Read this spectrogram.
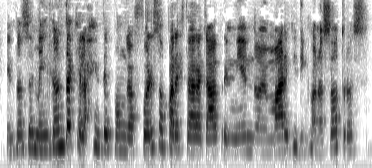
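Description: A woman's voice: a little high, fairly even intonation, a little fast, sharp tone. A woman from Brazil with a Uruguayan-Argentine Spanish accent and Portuguese as her first language, hosting a casual live-stream chat. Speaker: host.

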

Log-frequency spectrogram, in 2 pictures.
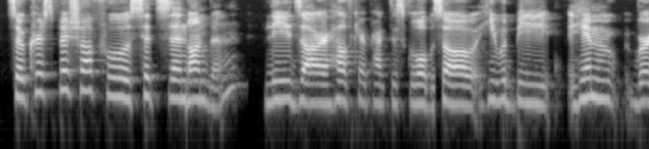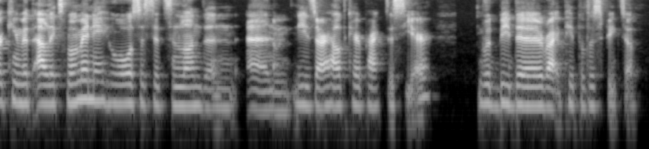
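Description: A woman's voice: on the low side, fairly even intonation, normal speed. A woman from Turkey, a venture capital partner, giving structured, articulate answers in an interview. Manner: articulate, structured explanations with frequent "so" and "you know".

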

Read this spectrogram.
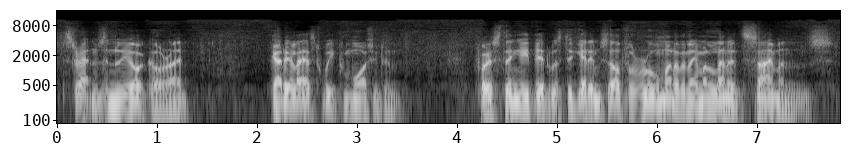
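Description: Low, hard-edged shady private eye. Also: male voice, animated, pushed and bright, heavily acted. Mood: businesslike, shifty. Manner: slangy, brusque, fast-talking hustler. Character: hard-up, gambling, shifty male private detective. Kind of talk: 1950s radio detective drama acting.

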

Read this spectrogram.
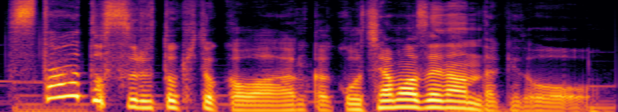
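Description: A young man co-hosting a casual radio chat, telling stories in an animated way and acting out short quotes. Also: a little high, quick pace, vocal fry. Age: young adult. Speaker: radio show co-host. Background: background music.

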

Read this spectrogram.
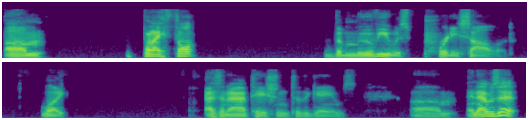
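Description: A man's voice: on the low side, expressive, slow pace, pauses often, fairly bright tone, dry recording. Casual, rambling man, close dry sound. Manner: informal, swearing, rambling. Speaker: podcast co-host. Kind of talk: casual chat about video game movies.

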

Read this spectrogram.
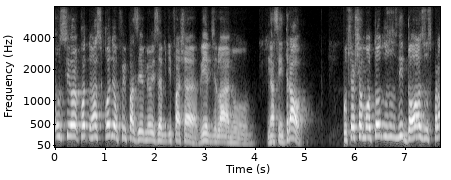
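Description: High-voiced Brazilian man in his fifties, lo-fi. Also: darkish tone. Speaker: interviewer, host. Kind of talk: casual interview chat.

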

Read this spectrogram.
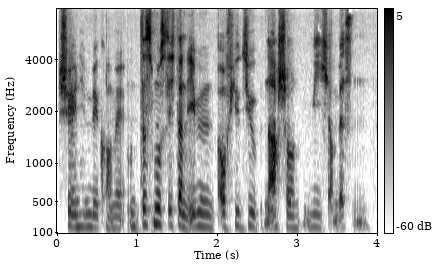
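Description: A woman's voice: sits low, steady tone, a little fast, vocal fry, fairly bright tone, breathy edge, dry recording. Woman guest chatting in a close, dry sound. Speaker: podcast guest, hobby painter. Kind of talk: casual conversational interview answers.

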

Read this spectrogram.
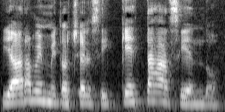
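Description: The gravelly Puerto Rican man you'd hear hosting a local chat program, tossing easygoing slangy questions to a guest. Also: a little high, quick pace. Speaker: program host, interviewer. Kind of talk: casual interview chat with slang.

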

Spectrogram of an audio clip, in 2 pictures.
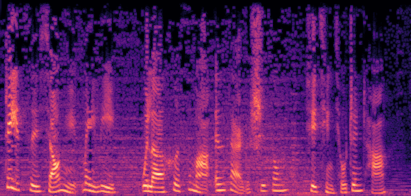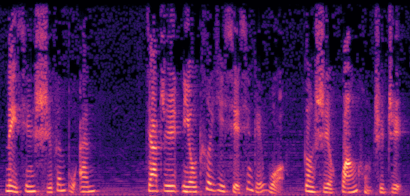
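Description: Woman narrating a radio drama over soft music. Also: medium pitch, expressive, unhurried.

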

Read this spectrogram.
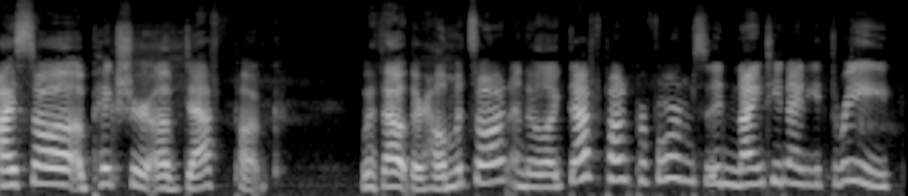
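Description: High-voiced young woman, rambling podcast chat. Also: lively intonation, normal speed, a bit bright, dry recording, clean studio sound. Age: 20s. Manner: rambling, swearing, trailing off. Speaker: podcast co-host. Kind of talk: casual chat.

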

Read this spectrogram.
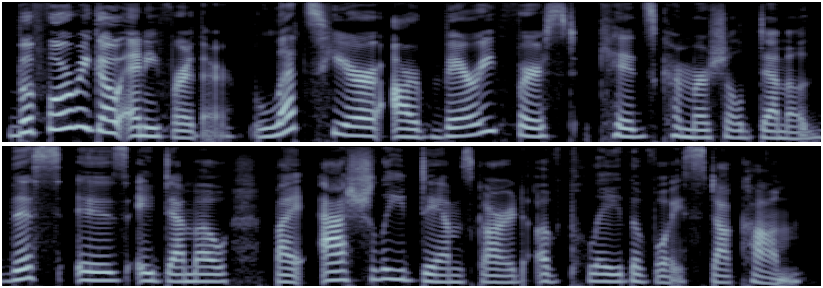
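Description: A woman's voice: fairly low pitch, animated, unhurried, few pauses, a bit bright, clean tone, dry recording, clean studio sound. A woman co-hosting a podcast with a scripted, presentational delivery. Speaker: podcast co-host. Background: music bed.

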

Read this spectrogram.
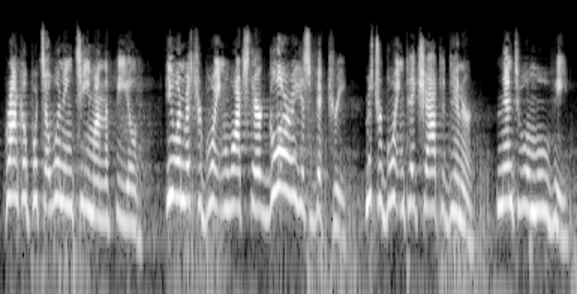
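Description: An actor playing an eager, scheming high school boy with a squeaky adolescent voice and earnest, dramatic persuasion in old radio comedy style. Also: lively intonation, fairly quick, bright, forceful tone, full character voice, rough recording. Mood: dreamy, rapturous. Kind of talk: 1940s-50s radio comedy acting.

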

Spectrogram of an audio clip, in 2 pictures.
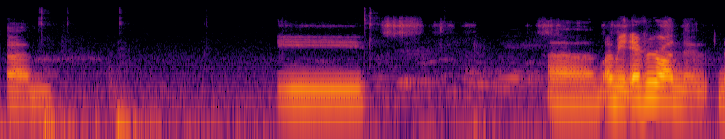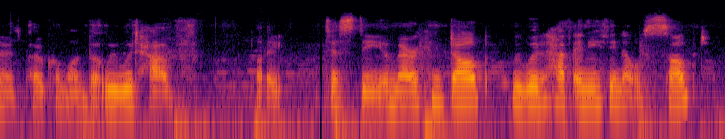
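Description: A young woman talks casually as an interview guest. Her voice sits in an ordinary middle pitch, and she wanders from point to point, restarting her sentences often. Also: fairly even intonation, measured pace, gravelly, long pauses, darkish tone, low-quality recording. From United Kingdom. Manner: chatty and digressive, many restarts.

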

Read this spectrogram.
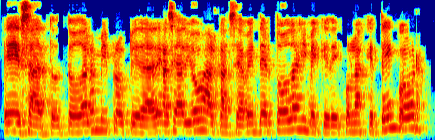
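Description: A woman, raised in Colombia and born in Spain, speaking slowly and measuredly as an interview guest. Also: mid-range voice. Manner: slow, measured with fillers. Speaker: business administrator, guest. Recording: dull lo-fi sound.

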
